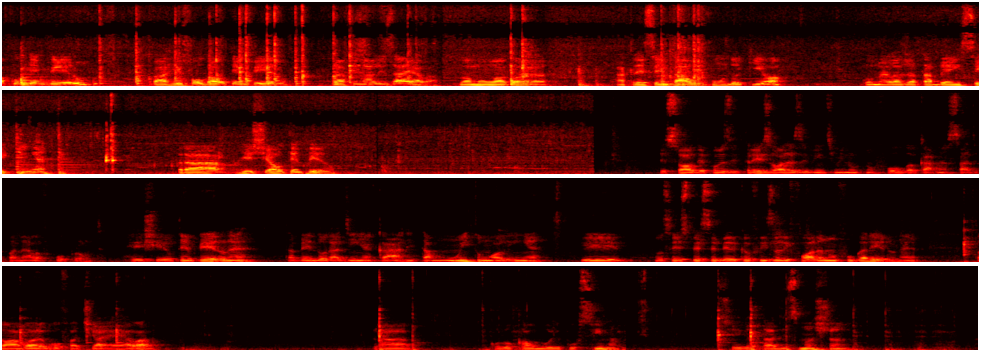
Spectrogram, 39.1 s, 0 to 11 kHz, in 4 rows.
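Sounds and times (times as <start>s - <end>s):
food sizzling in a pot: 0.0s - 15.8s.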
